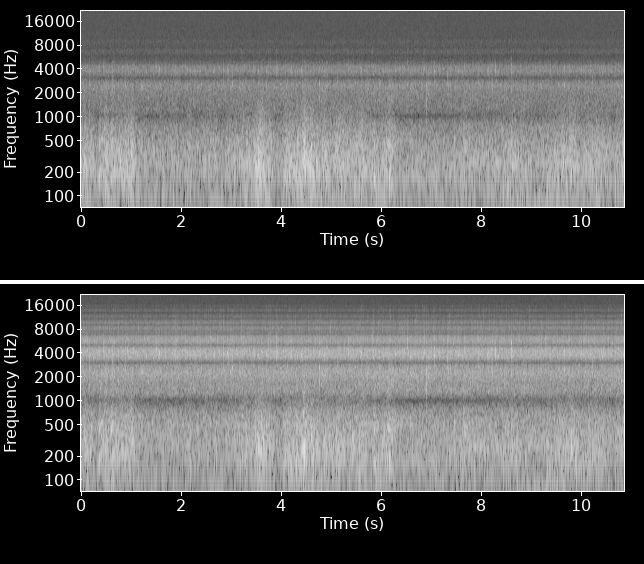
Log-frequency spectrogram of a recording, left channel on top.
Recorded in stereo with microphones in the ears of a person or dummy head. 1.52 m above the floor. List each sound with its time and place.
0.0 s running water: 80° right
